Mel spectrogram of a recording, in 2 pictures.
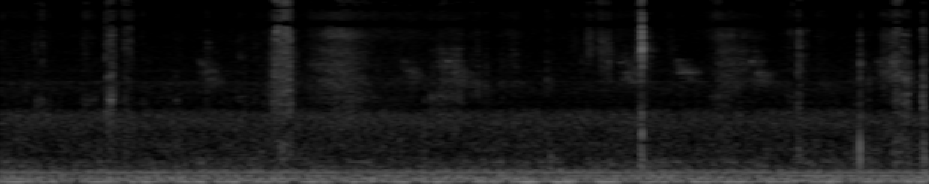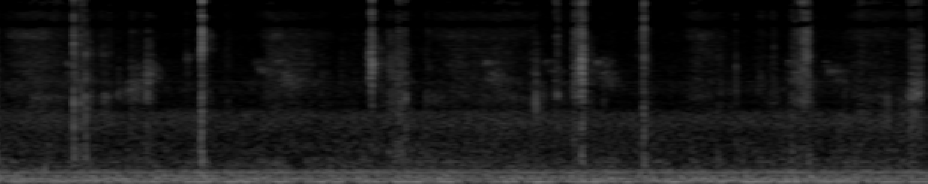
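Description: Oracle cards being handled and laid down on a table: faint soft swishes of card sliding on card, with scattered light clicks and taps throughout.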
